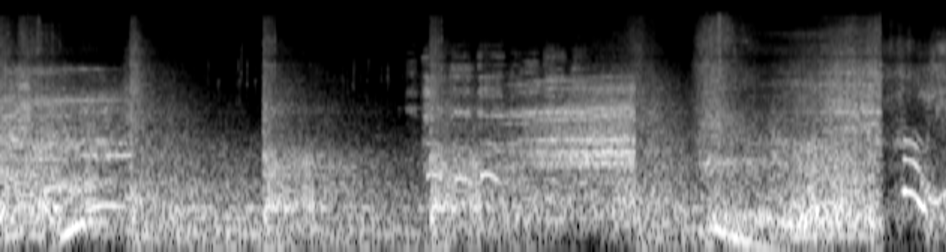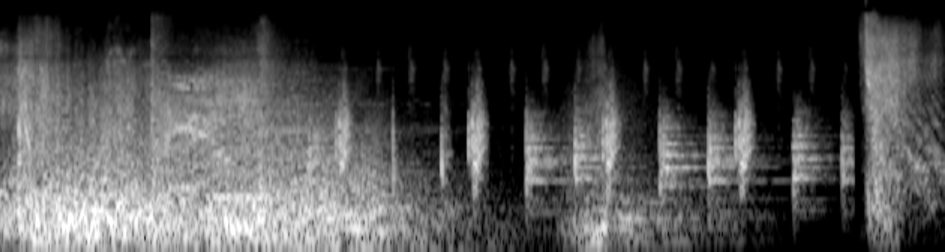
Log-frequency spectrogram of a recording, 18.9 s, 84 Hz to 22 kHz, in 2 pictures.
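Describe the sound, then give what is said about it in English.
Trailer audio for the 2017 film Happy Death Day: loud, dense cinematic sound effects with whooshes, sharp hits and booms, breaking into a string of rapid stabs near the end. “Okay, that was the trailer for Happy Death Day. Now, Happy Death Day is a 2017 film.”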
